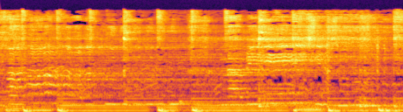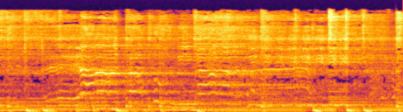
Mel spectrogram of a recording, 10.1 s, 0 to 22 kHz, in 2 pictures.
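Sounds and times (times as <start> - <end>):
backing track with bass beat: 0.0 - 10.0
man singing into a microphone: 0.0 - 10.0.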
